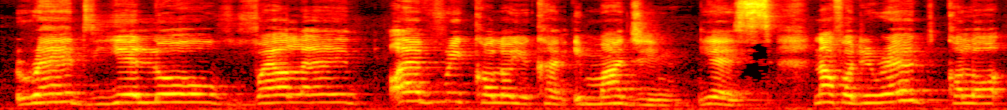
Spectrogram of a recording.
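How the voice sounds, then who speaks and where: A woman's voice: a little high, distant mic, poor audio. A Nigerian woman hosting a casual vlog, chatty and playful, saying most phrases twice. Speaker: YouTube channel host. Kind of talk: casual spiritual how-to vlog.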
